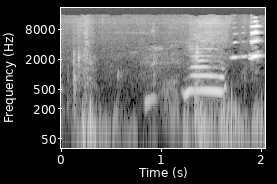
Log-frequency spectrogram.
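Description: Cheetah calling at close range: a short held call past the middle, then a high, thin chirp near the end.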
